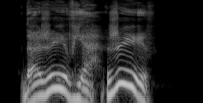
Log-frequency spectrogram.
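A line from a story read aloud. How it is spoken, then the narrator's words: Hoarse rasp. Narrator (Russian): прохрипел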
